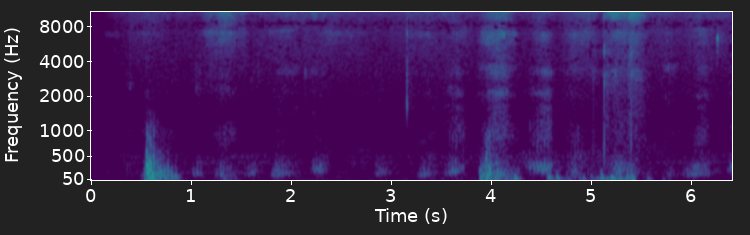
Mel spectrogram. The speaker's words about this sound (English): Thank you, …, for that lovely purring intro.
